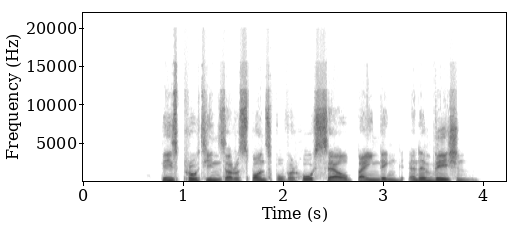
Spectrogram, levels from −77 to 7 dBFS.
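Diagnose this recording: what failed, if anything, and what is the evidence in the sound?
Opus compression runs throughout the speech, introduced at the codec stage. Plainly audible hoarse, grainy roughness fits the likely cause: a rate around 16 kbps forcing hybrid mode, with noise filling starved bands while content still reaches 20.3 kHz.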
